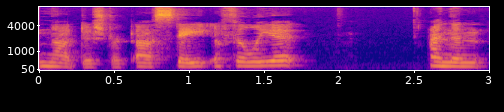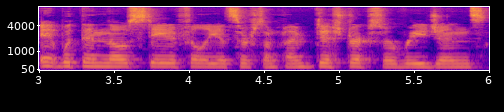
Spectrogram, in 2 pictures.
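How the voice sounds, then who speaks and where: A woman talks at a fairly quick pace in a medium pitch, with fairly even intonation and a plain, everyday voice. The recording is very clean, with a silent background. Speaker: dietitian podcast co-host. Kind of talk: casual chat.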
